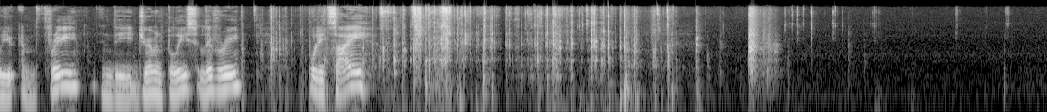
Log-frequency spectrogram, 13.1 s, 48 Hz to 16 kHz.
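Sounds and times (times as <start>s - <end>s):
plastic packaging crackling: 3.2s - 8.6s.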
